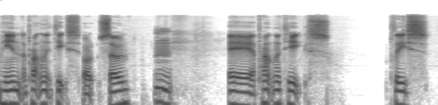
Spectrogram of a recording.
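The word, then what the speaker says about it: Samhain: He called it Sam Hain. Did he? Fucking Aye. Halloween too. Didn't he ken nothing? It's sound.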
